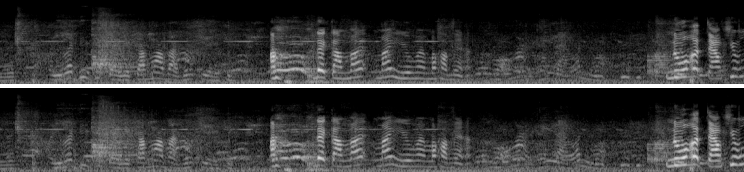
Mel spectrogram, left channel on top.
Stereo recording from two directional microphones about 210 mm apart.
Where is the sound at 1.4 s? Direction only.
30° left (ahead or behind).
